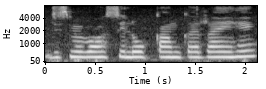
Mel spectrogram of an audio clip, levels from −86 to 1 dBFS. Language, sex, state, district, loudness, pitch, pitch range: Hindi, female, Chhattisgarh, Bilaspur, -11 LUFS, 280 Hz, 275-280 Hz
